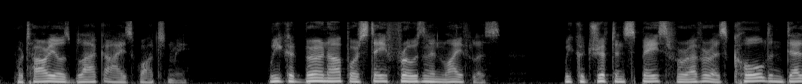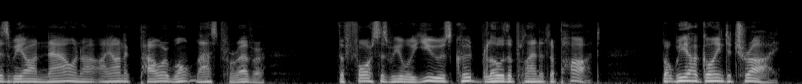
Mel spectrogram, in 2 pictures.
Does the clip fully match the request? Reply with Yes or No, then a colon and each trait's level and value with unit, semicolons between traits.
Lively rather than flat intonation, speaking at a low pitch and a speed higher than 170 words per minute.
No: average, 3.2 semitones; low, 130 Hz; average, 190 wpm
